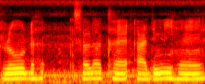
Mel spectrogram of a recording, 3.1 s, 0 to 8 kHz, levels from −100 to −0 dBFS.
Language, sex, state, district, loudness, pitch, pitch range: Chhattisgarhi, male, Chhattisgarh, Bilaspur, -31 LUFS, 140 Hz, 135-145 Hz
